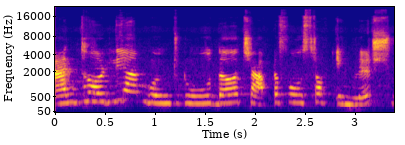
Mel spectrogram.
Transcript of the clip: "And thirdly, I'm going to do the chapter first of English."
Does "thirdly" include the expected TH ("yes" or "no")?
no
